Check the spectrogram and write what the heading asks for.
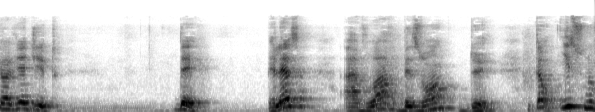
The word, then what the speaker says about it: avoir: O e do I, você vai colocar isso com som de UA. UA, tá? Então, literalmente, no português, som de UA, da letra U e da letra A, tá? Então, avoir, avoir. E o R bem, não precisa colocar muito avoir, muito forte. É bem sutil.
